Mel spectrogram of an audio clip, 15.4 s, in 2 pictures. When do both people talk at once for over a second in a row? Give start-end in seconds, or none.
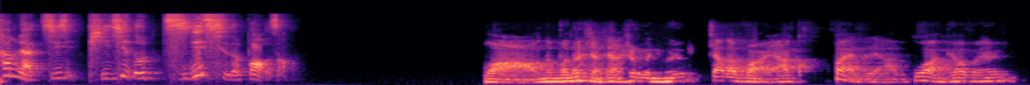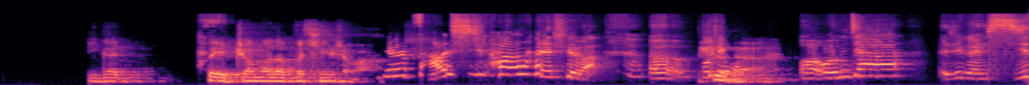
none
